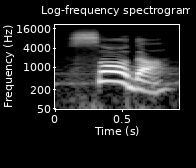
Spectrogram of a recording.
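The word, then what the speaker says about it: soda: فيها الاس صريحه سالي صودا صودا صودا صودا صودا صودا نطاقنا فيها برضو القس واضحه وصريحه علشان القاعده اللي احنا اتعلمناها ساسو ساسو ساسو ساسو ساسو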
